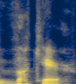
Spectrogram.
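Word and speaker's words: Vaquer: Vaker or if you want to throw the Spanish in it, vaker. It's easy. It's not It's not hard. It's two syllables.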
